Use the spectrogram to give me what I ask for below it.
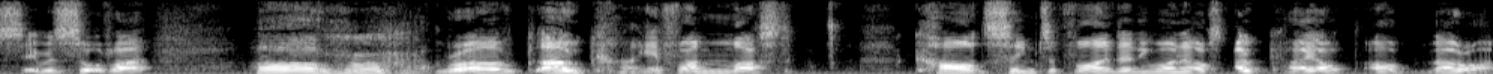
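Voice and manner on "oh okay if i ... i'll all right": play-acted slow, begrudging, reluctant going-along tone. Demonstrating how he read someone's comments: mock-reluctant, grudging tone. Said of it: "I'm going to try and do it in terms of the tone of my voice".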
